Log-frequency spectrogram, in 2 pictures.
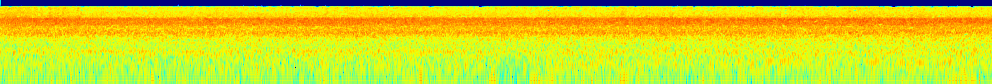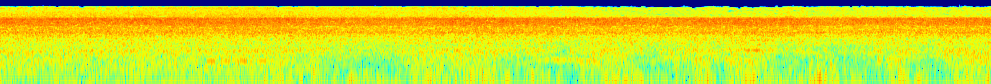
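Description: Heavy cyclone rain pouring down in a steady, dense hiss.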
